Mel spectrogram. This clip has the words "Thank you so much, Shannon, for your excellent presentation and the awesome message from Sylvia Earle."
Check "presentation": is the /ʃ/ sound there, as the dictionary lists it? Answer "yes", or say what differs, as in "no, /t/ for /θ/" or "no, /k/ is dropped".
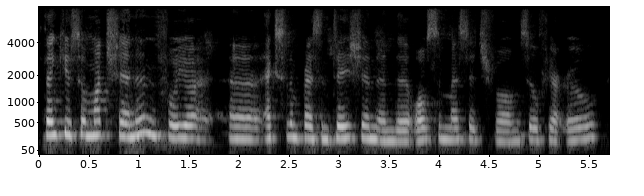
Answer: yes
